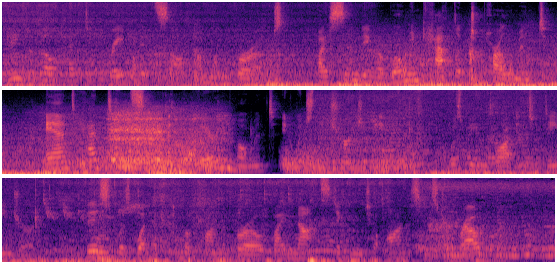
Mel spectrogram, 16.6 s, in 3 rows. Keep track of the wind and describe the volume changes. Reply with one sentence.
The volume of the wind goes up, then down.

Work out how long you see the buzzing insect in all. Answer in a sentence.
The buzzing insect can be heard for 12 seconds in total.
